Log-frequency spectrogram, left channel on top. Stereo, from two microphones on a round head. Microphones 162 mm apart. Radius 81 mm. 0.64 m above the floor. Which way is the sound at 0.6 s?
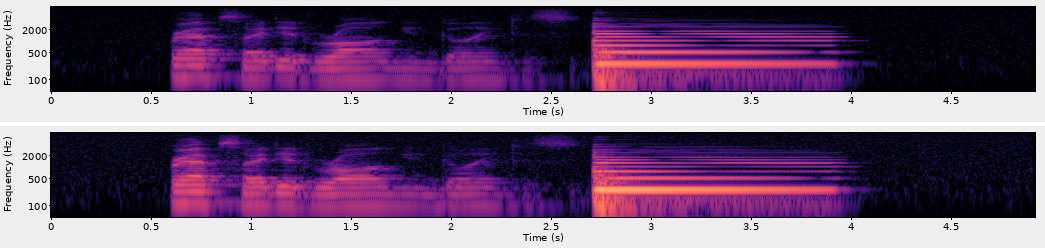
30° right (ahead or behind).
